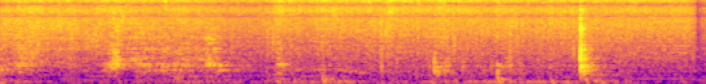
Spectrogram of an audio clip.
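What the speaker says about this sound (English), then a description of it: "this is when I am going to add a couple of cloves of garlic which I've grated here and just cook for a minute" Grated garlic frying in oil in a pan for a vegan bean and chickpea stew curry, a steady close sizzle broken by occasional stirring scrapes, one sharper scrape near the end.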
